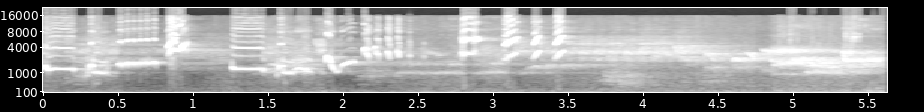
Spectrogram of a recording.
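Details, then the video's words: White-rumped shama, a wild-caught bird with strong contest song, gives clipped whistles and rapid rattles, then quieter noise at the end. "chòe lửa già rừng giọng chất. kích chòe lửa sổ nhiều giọng. chòe lửa căng lửa tạch đập đuôi liên tục"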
